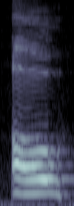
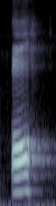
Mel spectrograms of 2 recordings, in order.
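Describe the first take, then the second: First: The vowel is held twice as long. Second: The vowel is held briefly. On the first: "o long" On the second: "o short"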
